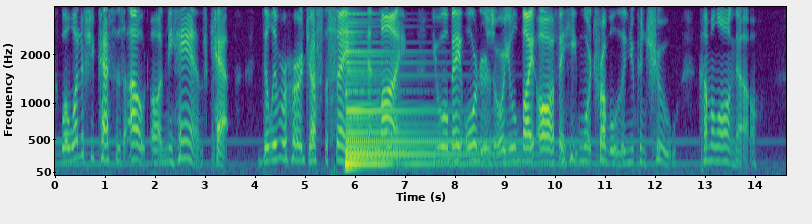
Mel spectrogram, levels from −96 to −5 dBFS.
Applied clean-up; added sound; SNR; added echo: none; Strum; 2 dB; none.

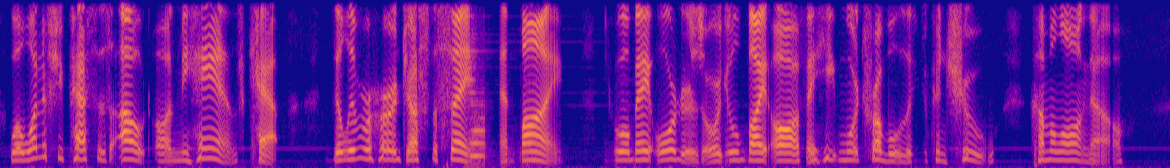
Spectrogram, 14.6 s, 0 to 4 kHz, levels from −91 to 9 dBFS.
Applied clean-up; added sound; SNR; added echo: neural separator model SepFormer WHAM!.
